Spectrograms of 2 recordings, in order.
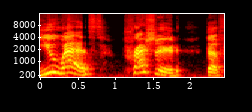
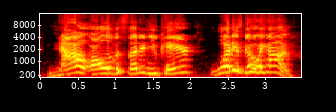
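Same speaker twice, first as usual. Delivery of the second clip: incredulous exasperation; 6 semitones higher, 4 dB louder than usual. Real, not acted. Mocking sudden public concern.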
